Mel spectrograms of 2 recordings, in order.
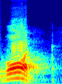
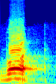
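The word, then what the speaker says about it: bought: பாருங்க நீ வாங்கினாய் யூ போட் bike past tense போட் பி ஓ யூ ஜி எச் டி இது பாட் கிடையாது போட் போட் அது என்ன சார் பி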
